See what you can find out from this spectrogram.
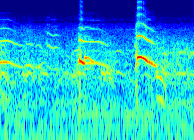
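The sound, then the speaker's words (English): Goose-like birds give two loud honking calls, each a short sharp cry rising above continuous low background noise. “The birds. The birds!”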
